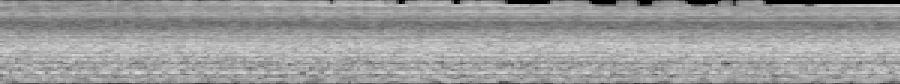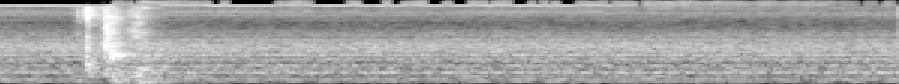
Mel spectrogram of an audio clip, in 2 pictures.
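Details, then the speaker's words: Hardinge CNC turning centre turret, first run after reassembly of the rear turret end (hydraulic valves, index motor); steady unbroken motor hum as turret spins round tight against housing instead of stopping; turret rotating continuously, not indexing. "uh-uh yeah now it shouldn't be spinning round and round and round like that tight up against the housing"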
